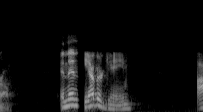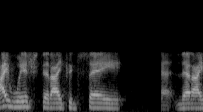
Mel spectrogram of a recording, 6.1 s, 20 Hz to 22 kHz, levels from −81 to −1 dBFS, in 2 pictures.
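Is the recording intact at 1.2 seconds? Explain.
No. At 1.2 seconds you're right inside a handover gap, running from about 1.15 to 1.27 s, a 120 ms hole. The call was being passed from one network link to another, and no speech frames came through during the switch. So the sound dies away over a few tens of milliseconds and there's just silence until the new link picks up. Whatever was said in that stretch is simply gone.

The new link isn't the old one, either. Right as the gap ends at 1.27 s there's a fallback to narrowband that lasts to the end. Before that the call was on AMR-WB (HD Voice) at 23.85 kbit/s, which sounded clean. After the gap it comes back on AMR-NB at 5.9 kbit/s. Nothing above 4 kHz survives, and at that low rate the speech sounds duller, boxier and a bit rougher.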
